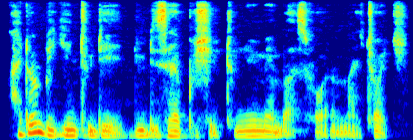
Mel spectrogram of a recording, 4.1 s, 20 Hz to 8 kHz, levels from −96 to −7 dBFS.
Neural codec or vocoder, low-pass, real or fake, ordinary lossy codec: none; none; real; none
